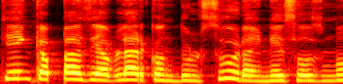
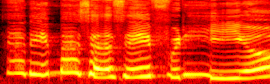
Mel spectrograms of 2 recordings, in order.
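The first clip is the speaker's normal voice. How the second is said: put-on very high, slow small-child whine; drawn-out, high little-girl complaint; little girl near tears; 12 semitones higher than usual. A narrator's reading. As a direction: whimper it like a tiny girl about to cry. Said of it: "exclamó la pequeña Alejandra a punto de llorar".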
